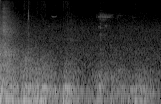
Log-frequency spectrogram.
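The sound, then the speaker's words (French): A deep, continuous rumble of thunder rolls on for several seconds, heavy in the low end, with a faint buzzy rattle riding on top as a window pane vibrates; lightning is flashing. “Putain, il y a des éclairs, là, je vais me faire électrocuter, là, c'est comment?”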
